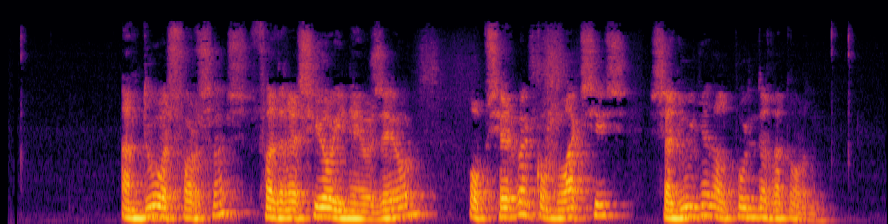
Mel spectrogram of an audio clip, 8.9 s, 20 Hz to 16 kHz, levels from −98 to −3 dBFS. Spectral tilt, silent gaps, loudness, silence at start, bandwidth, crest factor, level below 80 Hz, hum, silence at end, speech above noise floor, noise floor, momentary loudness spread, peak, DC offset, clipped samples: -8 dB/octave; none; -20 LUFS; 1.2 s; 10 kHz; 16 dB; -58 dBFS; none; 0.6 s; 49 dB; -68 dBFS; 12 LU; -4 dBFS; under 0.1%; under 0.1%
